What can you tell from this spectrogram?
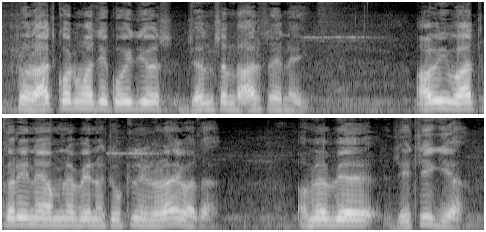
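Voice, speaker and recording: A high-pitched male voice with fairly even intonation over noticeable background noise. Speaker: former mayor and politician. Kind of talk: personal testimony.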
